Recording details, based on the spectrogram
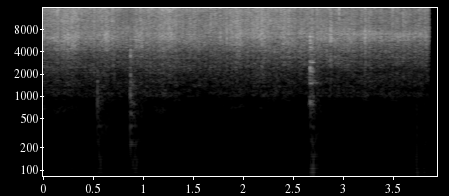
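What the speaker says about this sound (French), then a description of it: "je la fais, n'est-ce pas, cuire toujours dans une poêle, mais seulement je la fais cuire sans gras" Beef sizzling in a dry pan with no fat, a steady hiss throughout broken by a few sharp clicks of a utensil against the pan, with no voices.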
